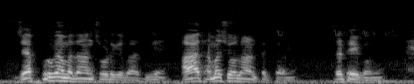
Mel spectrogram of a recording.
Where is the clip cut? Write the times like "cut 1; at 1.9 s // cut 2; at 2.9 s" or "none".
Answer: none

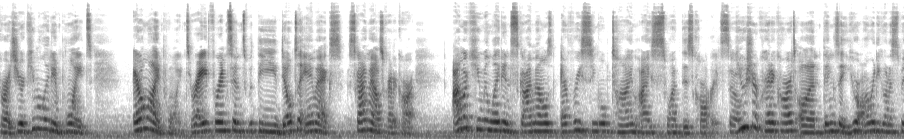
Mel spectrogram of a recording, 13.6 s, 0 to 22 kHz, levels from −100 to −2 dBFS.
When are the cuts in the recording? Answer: cut 1; at 10.8 s

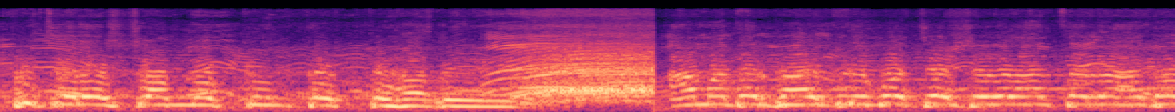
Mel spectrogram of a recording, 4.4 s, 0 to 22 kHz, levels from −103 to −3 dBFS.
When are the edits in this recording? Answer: cut 1; at 2.4 s

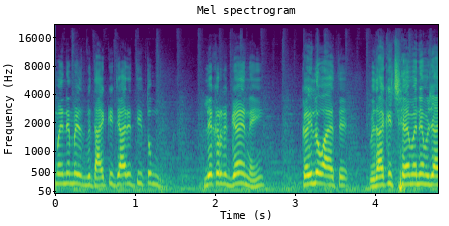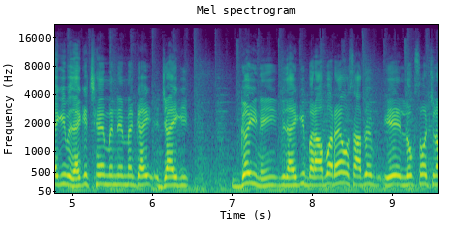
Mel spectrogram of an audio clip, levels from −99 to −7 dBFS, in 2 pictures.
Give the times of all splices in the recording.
none

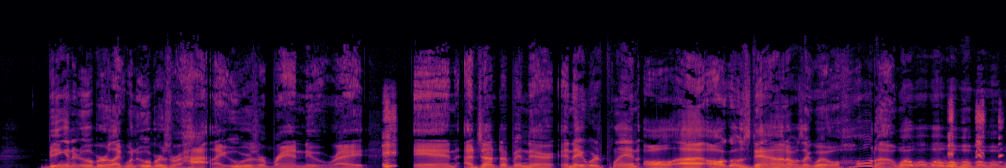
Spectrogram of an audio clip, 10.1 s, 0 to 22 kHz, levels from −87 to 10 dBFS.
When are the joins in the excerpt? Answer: none

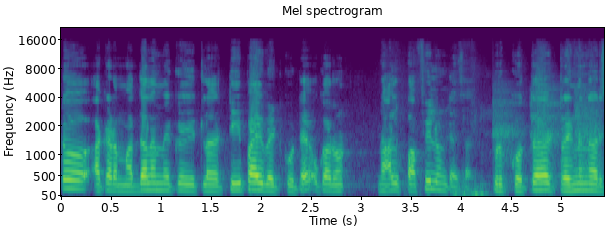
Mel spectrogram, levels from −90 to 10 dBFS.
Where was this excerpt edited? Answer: cut 1; at 4.2 s

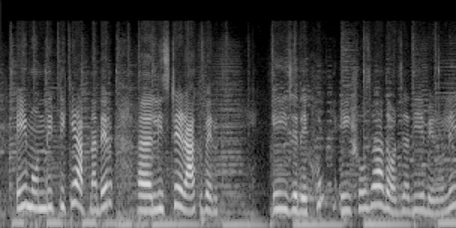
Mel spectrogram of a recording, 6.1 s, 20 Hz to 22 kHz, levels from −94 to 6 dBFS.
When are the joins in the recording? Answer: cut 1; at 2.9 s

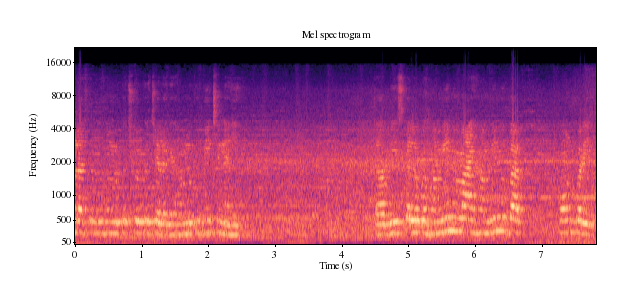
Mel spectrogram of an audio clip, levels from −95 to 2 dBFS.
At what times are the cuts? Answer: none

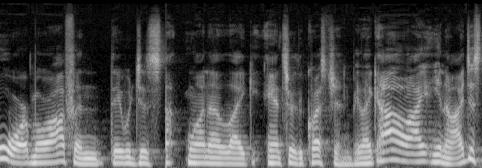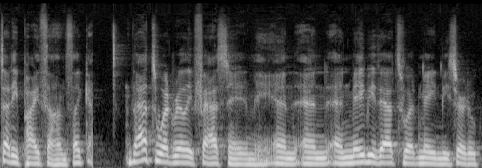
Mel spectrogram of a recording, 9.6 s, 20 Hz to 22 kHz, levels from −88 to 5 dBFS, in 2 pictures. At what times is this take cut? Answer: cut 1; at 1.8 s // cut 2; at 5.7 s

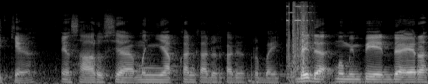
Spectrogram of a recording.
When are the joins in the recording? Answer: cut 1; at 2.9 s

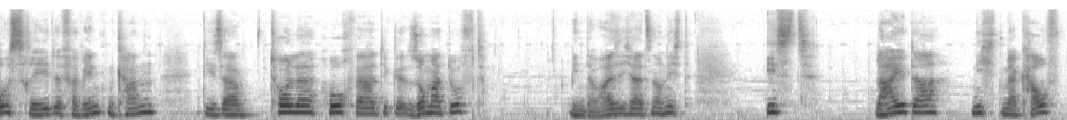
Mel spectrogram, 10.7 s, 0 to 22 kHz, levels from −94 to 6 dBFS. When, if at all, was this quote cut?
none

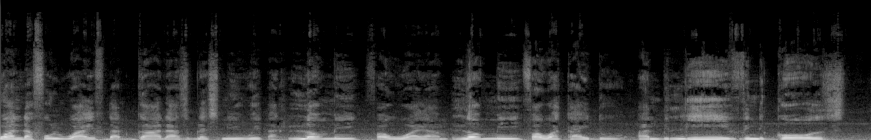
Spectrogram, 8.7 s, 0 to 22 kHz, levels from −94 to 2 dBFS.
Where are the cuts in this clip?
cut 1; at 2.8 s // cut 2; at 4.4 s // cut 3; at 5.2 s // cut 4; at 7.4 s

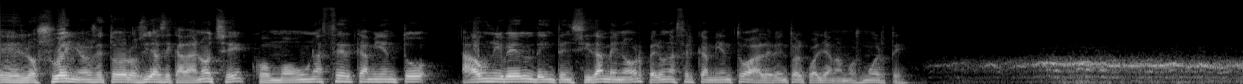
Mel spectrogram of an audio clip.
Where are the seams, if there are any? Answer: cut 1; at 6.4 s

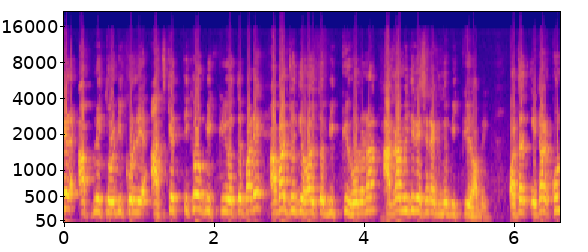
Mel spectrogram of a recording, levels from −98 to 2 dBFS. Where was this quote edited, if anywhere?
cut 1; at 2.7 s // cut 2; at 4.2 s

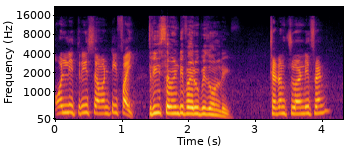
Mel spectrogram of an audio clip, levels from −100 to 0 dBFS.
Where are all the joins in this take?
none

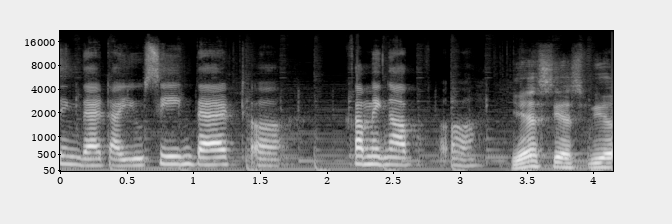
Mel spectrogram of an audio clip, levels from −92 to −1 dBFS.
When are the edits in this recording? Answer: none

